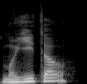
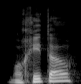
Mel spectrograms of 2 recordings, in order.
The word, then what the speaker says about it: Mojito: Ik dacht altijd dat het Mojito was. Ik heb ooit Spaanse les gehad. En dan leer je dat de J uitgesproken wordt als een G. Dus vandaar Mojito.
